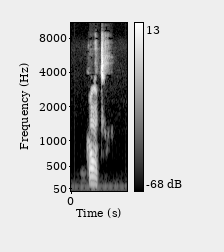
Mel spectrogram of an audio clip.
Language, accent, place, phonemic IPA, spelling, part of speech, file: French, France, Lyon, /kɔ̃.tʁə/, contre-, prefix, LL-Q150 (fra)-contre-.wav
- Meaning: counter-, anti-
